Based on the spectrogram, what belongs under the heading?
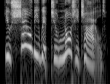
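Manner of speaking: high, loud furious threat; thundering. A narrator's reading. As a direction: headmistress raging at the child. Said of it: "voice rose until it almost thundered".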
